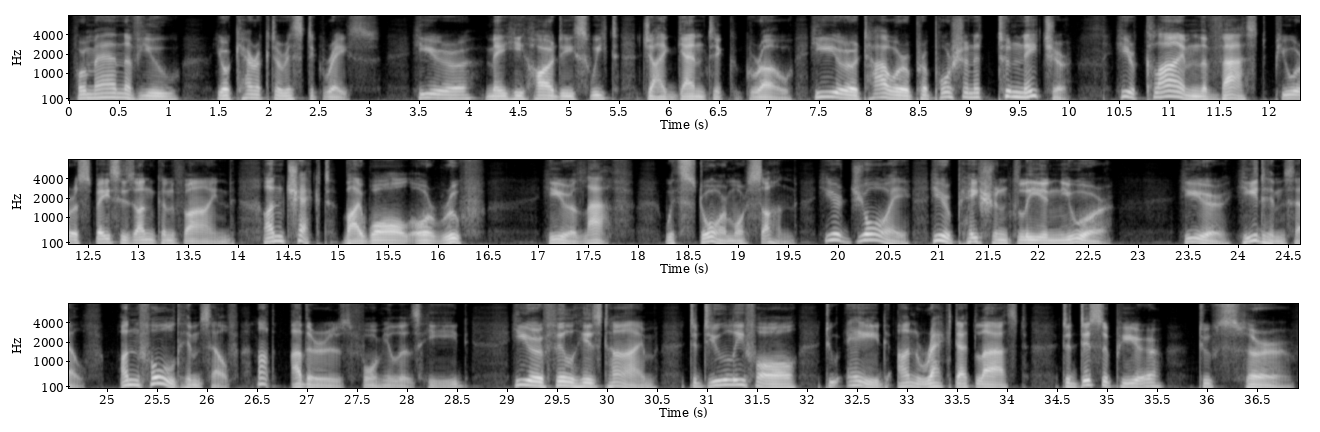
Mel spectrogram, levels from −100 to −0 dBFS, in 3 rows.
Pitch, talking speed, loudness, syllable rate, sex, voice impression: 110 Hz, 110 wpm, -21 LUFS, 3.7 syllables/s, male, very masculine, very adult-like, middle-aged, very thick, tensed, powerful, bright, soft, clear, fluent, slightly raspy, very cool, intellectual, refreshing, sincere, very calm, mature, friendly, very reassuring, slightly unique, very wild, sweet, very lively, kind, slightly intense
